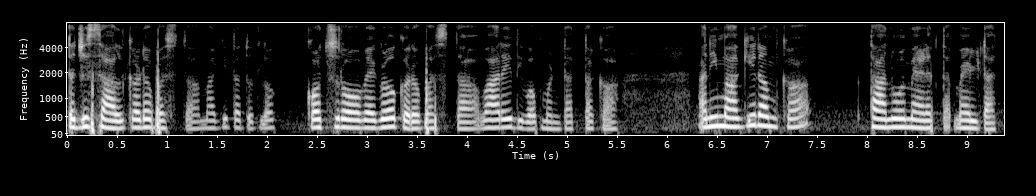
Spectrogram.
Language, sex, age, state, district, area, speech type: Goan Konkani, female, 30-45, Goa, Bardez, rural, spontaneous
